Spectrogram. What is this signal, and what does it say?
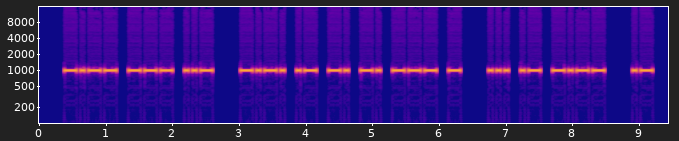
Morse code, heard as a keyed tone, about 20 wpm, 1000 Hz. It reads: YOU CANNOT SAY A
